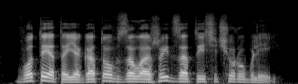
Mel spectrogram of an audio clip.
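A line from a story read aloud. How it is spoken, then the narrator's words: Loud. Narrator (Russian): громко сказал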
